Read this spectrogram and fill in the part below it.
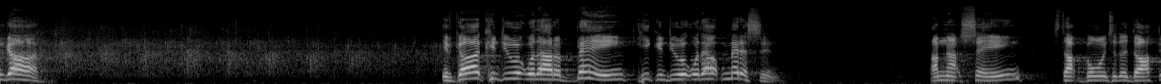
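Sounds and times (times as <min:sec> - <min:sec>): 
speech: 0:00.0 - 0:00.6, 0:04.4 - 0:07.8, 0:09.3 - 0:11.6
audience clapping hands: 0:00.0 - 0:04.6.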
